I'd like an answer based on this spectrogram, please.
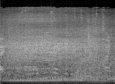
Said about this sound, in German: Immer wieder fahren Autos durch die Kundgebung in Richtung Betriebshof.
